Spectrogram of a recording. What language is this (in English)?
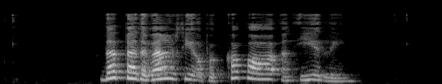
Western Frisian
